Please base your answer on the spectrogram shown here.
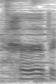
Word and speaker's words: herb: faster than expected okay it's herb not herb yeah that is a regional difference like either either are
